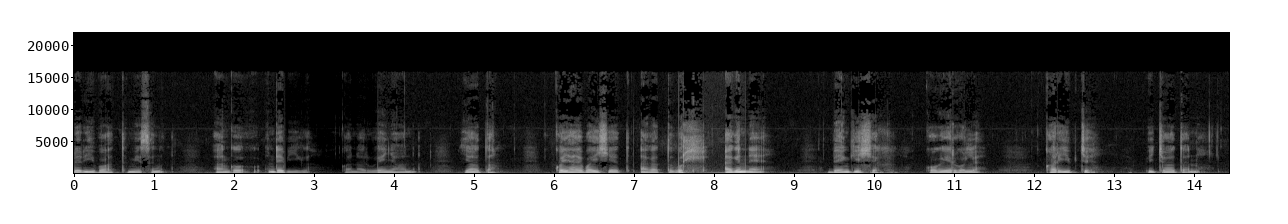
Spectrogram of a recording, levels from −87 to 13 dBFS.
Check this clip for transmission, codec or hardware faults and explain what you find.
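Two sudden gain jumps are present. From 2.63 to 3.79 s, just after "ango nde", the speech and its background noise drop together by about 12 dB and then return to the earlier level. From 7.55 to 8.39 s, after "koyoei boishet age", both rise together by about 9 dB before settling back. Each is likely a digital gain change applied from one sample to the next with no ramp.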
